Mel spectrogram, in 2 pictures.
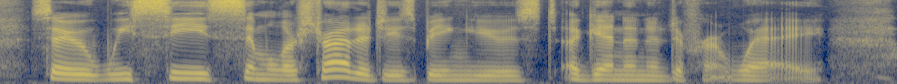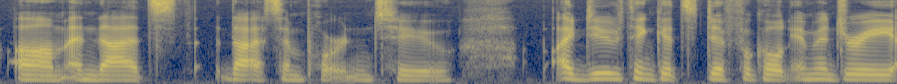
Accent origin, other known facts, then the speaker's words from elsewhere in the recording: Columbia, South Carolina, United States; I'm from Columbia, South Carolina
